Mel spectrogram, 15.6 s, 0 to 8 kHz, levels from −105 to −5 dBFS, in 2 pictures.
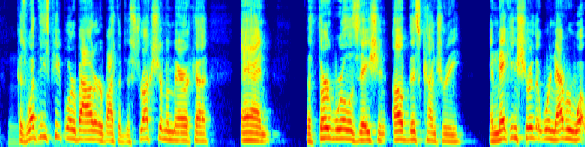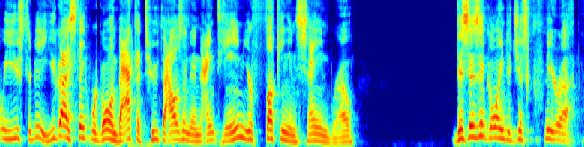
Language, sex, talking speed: English, male, 190 wpm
